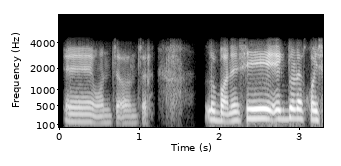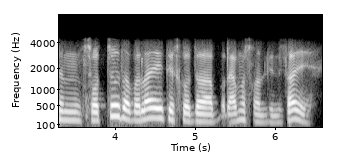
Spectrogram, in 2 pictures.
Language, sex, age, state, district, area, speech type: Nepali, male, 18-30, West Bengal, Darjeeling, rural, conversation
